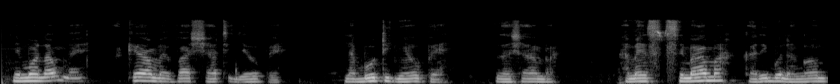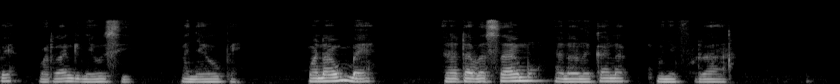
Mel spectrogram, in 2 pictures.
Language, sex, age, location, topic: Swahili, male, 18-24, Kisii, agriculture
